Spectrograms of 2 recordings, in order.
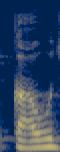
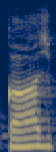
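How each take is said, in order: First: The vowel glides like 'ow'. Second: The vowel is a plain long 'aw'. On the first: The speaker calls it wrong. "काउज नहीं पढ़ेंगे" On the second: The speaker calls it right. "इसको काज पढ़ेंगे"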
